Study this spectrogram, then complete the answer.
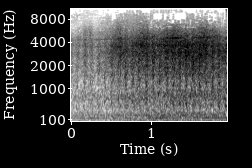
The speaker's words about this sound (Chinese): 部长，直升机来了。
